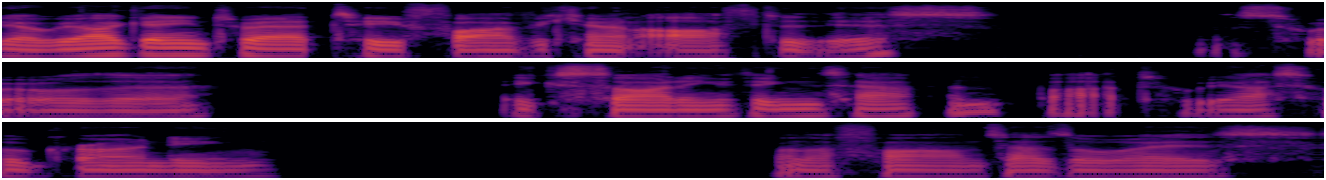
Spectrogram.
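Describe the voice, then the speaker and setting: A man with an Australian accent speaks in a very deep, low pitch, monotone and flat, with a relaxed tone at a moderate pace, leaving long, frequent pauses. The recording is very clean with a silent background and a dry, close sound with no echo. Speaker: gaming streamer. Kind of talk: live gameplay commentary. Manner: casual, relaxed.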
